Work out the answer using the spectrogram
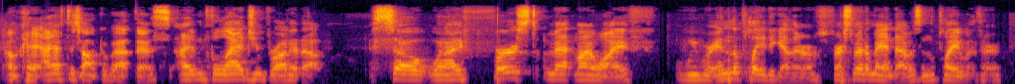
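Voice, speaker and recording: A man in his thirties co-hosting a casual podcast chat, telling lively stories and laughing at his own tales. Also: fairly high pitch, moderate pace. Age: 30s. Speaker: podcast co-host.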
